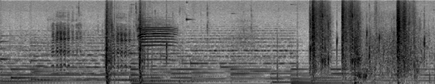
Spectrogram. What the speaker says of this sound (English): Probably like kill some sheep.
